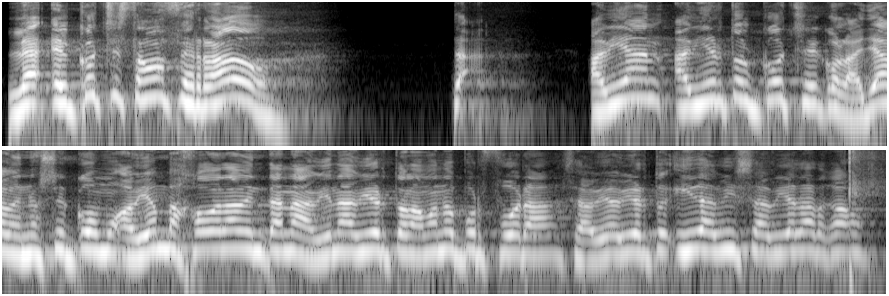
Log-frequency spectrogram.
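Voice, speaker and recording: A man's voice: extremely high pitch, fast, fairly bright tone. A man from Spain with a Spanish accent, a pastor preaching a sermon and telling a personal story with jokes and banter aimed at the congregation.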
